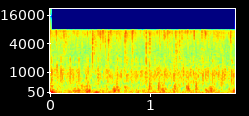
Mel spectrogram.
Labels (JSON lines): {"label": "biophony, rattle", "recorder": "SoundTrap 500"}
